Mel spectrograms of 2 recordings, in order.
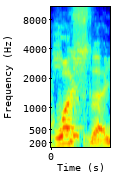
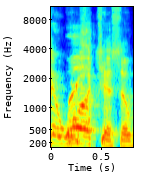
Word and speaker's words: Worcester: Worcester. You say Worcester. We say Worcester.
